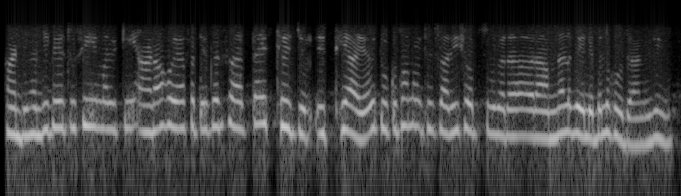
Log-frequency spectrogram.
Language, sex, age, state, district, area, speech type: Punjabi, female, 18-30, Punjab, Fatehgarh Sahib, rural, conversation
